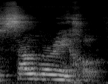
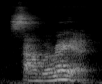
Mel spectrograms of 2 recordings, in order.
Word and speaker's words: Salmorejo: a Spanish dish called so variable that's the last time you know dude it took to pronounce it correctly from here I was saying it in that good old British way Sal Maria so summary is a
